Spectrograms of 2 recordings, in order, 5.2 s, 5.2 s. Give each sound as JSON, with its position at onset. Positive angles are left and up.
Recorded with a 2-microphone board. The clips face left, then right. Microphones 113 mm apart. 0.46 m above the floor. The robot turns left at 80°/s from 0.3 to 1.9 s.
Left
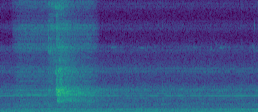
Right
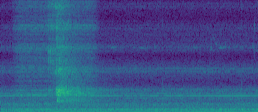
{"t": 0.9, "sound": "a splash", "azimuth_deg": -10, "distance_m": 2.5}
